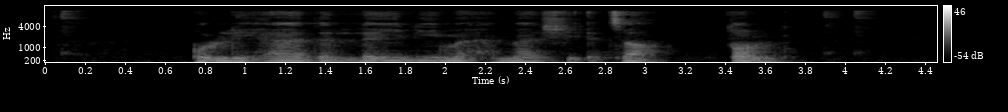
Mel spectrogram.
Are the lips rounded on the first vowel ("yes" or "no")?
yes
